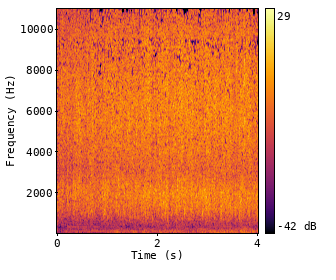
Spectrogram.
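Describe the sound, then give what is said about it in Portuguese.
An audience applauds God before praying, a steady, dense wash of clapping that holds at an even loudness for several seconds, with a faint low sustained tone humming underneath. “Aplauda Ele e vamos orar.”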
